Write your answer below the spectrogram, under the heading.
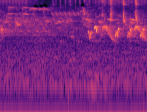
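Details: Common nightingale singing in a forest: soft, jumbled high notes, then loud, sweeping, looping whistled phrases that rise and fall quickly, with a steady high hiss of insects behind.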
